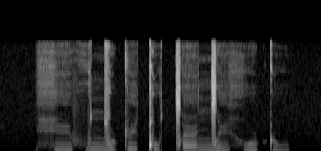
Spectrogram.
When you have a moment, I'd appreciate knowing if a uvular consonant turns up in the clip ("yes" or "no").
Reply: no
